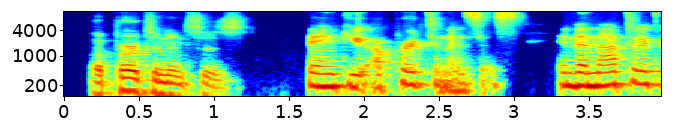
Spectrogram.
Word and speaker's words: appurtenances: water tank, hoses, and other, how is that pronounced? Appurtenances.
